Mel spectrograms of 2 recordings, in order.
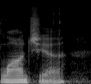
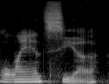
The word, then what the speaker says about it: Lancia: I point out I taught slap how to pronounce lancha and then he put out the video and some kid on Twitter was like actually it's pronounced Lancia yeah and then I put a get ready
